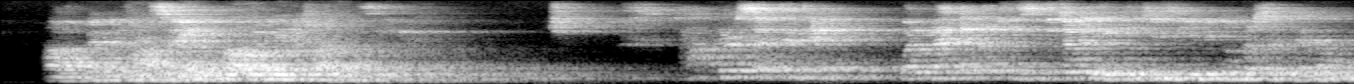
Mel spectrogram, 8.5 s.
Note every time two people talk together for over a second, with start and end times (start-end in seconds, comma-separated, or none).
0.8-2.4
